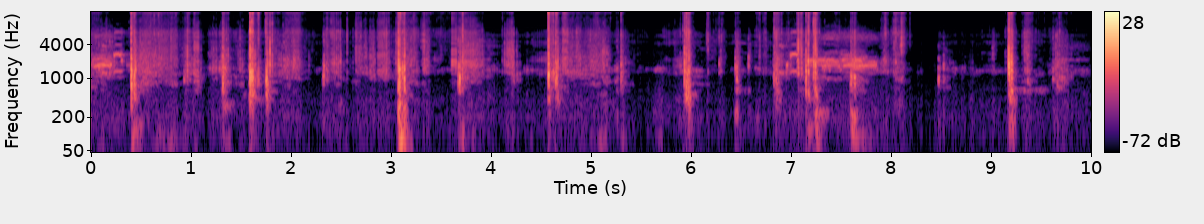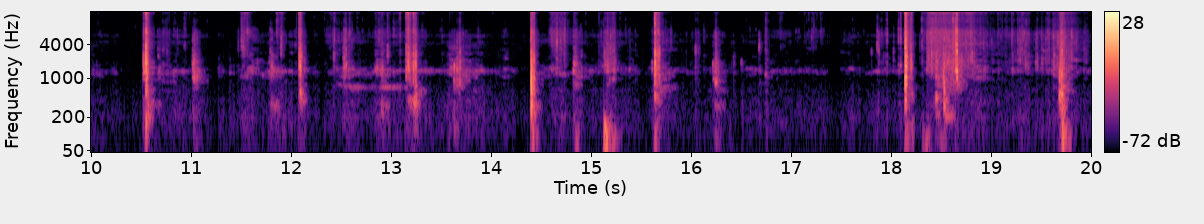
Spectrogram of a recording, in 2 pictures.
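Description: Crisp outer leaves being snapped and torn off a cabbage head by hand: scattered sharp cracks with short crunching, tearing runs, the longest run near the end.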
